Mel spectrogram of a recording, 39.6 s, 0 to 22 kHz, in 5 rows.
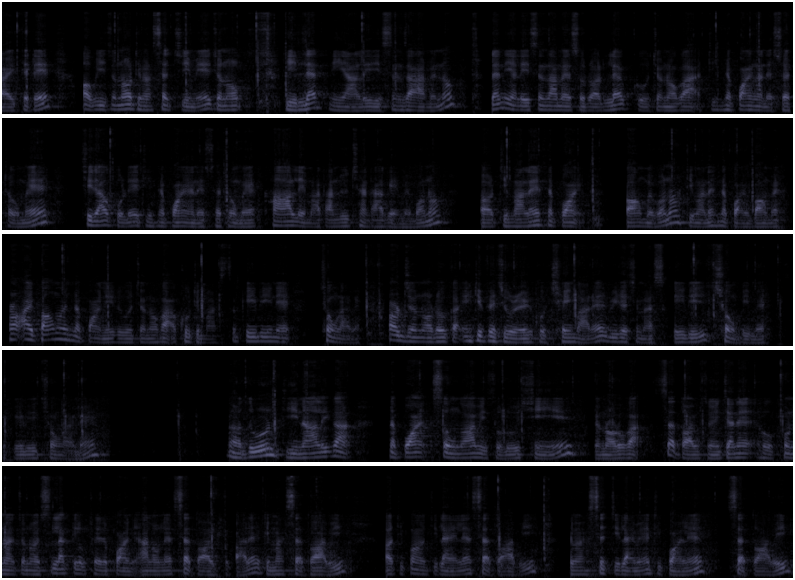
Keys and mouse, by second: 0.1 KP_7, 1.4-1.7 shift+middle drag, 1.9-2.4 middle drag, 2.6 shift+middle click, 2.9 middle click, 3.7 shift+middle click, 4.0 middle click, 6.1 click, 6.8 click, 7.3 shift+click, 7.8-8.2 middle drag, 9.2 shift+drag, 9.8 shift+click, 10.2-10.7 middle drag, 11.6-12.2 middle drag, 13.1 shift+click, 13.5 shift+drag, 13.9 middle click, 15.1 shift+click, 15.8 middle click, 16.4 shift+middle click, 17.7 s, 19.4 Escape, 20.3-20.9 drag, 21.5 s, 22.4 drag, 22.7 s, 23.2 drag, 23.5 s, 24.1 drag, 24.4 s, 25.1 click, 25.4 s, 26.1 drag, 26.5 shift+middle click, 26.8-27.2 middle drag, 27.9-31.5 typing, 28.4 click, 29.3 click, 30.2 drag, 31.1 click, 31.9 click, 33.1-33.7 drag, 33.7 Escape, 34.2 middle click, 35.3 click, 35.9-36.2 drag, 36.7 shift+middle drag, 37.1-37.5 middle drag, 38.4 click, 38.9-39.3 middle drag.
